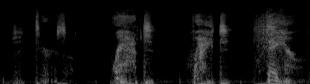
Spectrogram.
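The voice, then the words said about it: Whispered quoted line. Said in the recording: “Why are you whispering?”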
